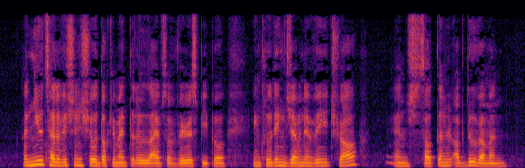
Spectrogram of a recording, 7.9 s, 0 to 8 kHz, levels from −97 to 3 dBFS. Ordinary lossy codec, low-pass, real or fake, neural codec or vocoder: MP3, 48 kbps; 7.2 kHz; fake; codec, 16 kHz, 16 kbps, FreqCodec, smaller model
